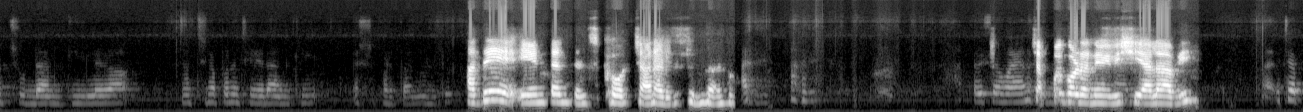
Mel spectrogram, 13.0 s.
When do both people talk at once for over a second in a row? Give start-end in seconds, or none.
10.4-11.9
